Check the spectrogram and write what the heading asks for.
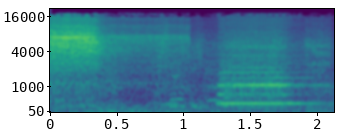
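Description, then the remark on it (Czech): A metro train set carrying officials on a ride before the metro's official opening starts moving: a brief hiss gives way to a low rumble, then a steady electric motor whine rises in, holding two humming tones as the train pulls away. “Nastoupili do vagonů a souprava se rozjela.”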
